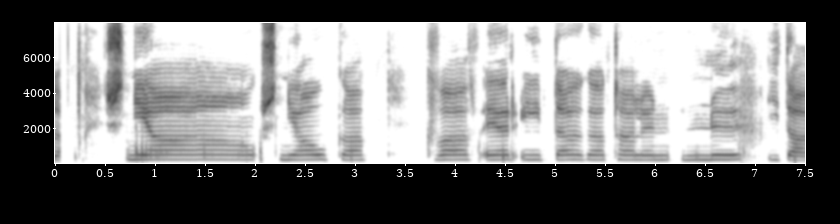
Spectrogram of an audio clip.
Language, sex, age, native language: Icelandic, male, 11, Icelandic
